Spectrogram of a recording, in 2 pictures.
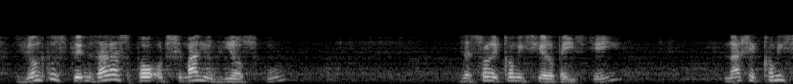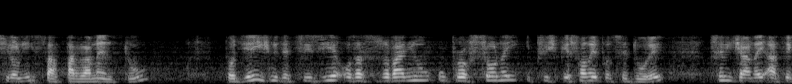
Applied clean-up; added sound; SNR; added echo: none; none; none; reverberation time 0.2 s.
